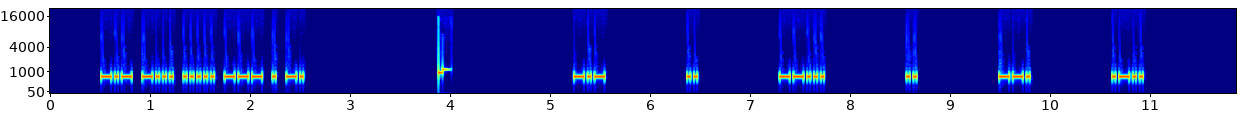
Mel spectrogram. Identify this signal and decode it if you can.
Morse code, heard as a keyed tone, about 36 wpm, spaced as for 15 wpm, 700 Hz. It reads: KB5OEN KI7IGL
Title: USA Call Signs - 6 Characters - 8x Character Spacing - 35wpm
